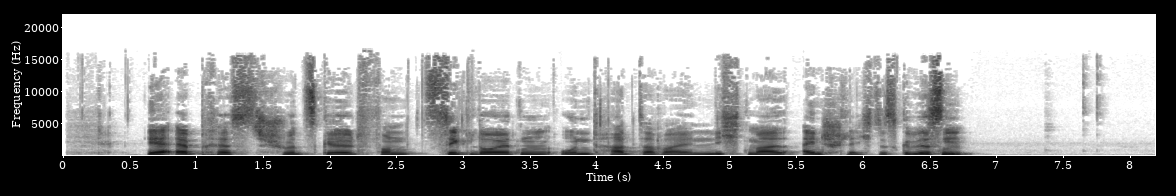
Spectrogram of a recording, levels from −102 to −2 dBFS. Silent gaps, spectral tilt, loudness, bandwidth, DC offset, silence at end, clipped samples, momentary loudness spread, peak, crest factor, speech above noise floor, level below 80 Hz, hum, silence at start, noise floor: none; -4.5 dB/octave; -20 LUFS; 16 kHz; under 0.1%; 1.4 s; under 0.1%; 7 LU; -2 dBFS; 20 dB; 48 dB; -50 dBFS; none; 0.65 s; -68 dBFS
